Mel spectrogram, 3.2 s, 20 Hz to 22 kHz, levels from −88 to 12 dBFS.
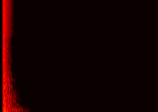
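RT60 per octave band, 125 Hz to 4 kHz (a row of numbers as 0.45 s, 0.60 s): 0.85 s, 0.65 s, 0.50 s, 0.40 s, 0.30 s, 0.30 s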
